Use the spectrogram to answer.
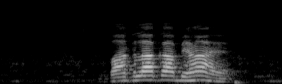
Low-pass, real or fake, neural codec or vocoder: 7.2 kHz; real; none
